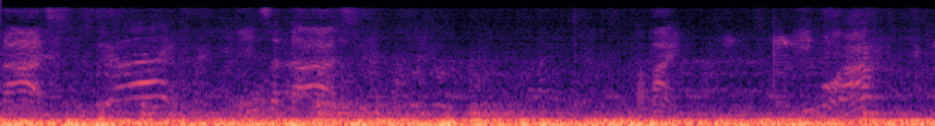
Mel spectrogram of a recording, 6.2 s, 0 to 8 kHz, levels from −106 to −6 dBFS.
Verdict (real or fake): fake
